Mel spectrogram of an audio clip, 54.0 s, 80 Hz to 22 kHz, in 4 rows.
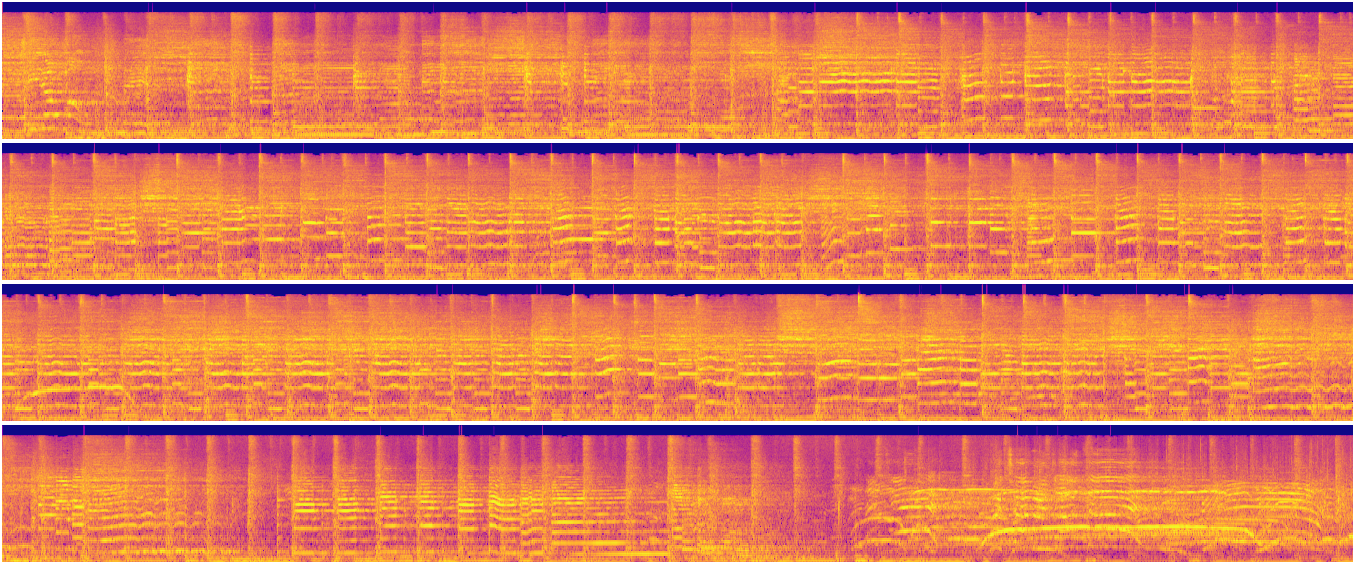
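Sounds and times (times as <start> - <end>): bass line: 0.0 - 54.0
drum kit: 0.0 - 54.0
electric guitar lead lines: 0.0 - 54.0.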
